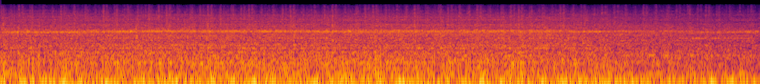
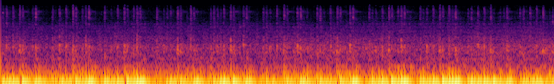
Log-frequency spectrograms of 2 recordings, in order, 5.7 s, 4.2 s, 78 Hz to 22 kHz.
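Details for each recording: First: Route 66 Buick V engine idling after coolant refill, thermostat not yet open at about 160°; rapid puffing tick in time with firing from an exhaust leak, owner suspects down pipe gasket or manifold gasket. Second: Route 66 Buick V8 with a small cam, idling after a coolant refill with an exhaust leak present, AC on: compressor load drops idle about another 200 RPM, giving a deep, uneven, loping idle that pulses and stumbles.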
